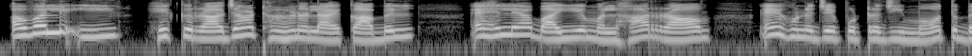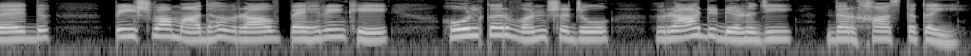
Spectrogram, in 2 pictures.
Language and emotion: Sindhi, neutral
